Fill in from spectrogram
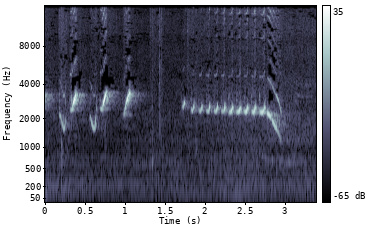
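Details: Sirtu, the ashy tailorbird, in an energetic rolling song used as a lure. Three loud whistled notes open the song, then comes a fast run of about ten rapid chirps that ends in a long downward slur.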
